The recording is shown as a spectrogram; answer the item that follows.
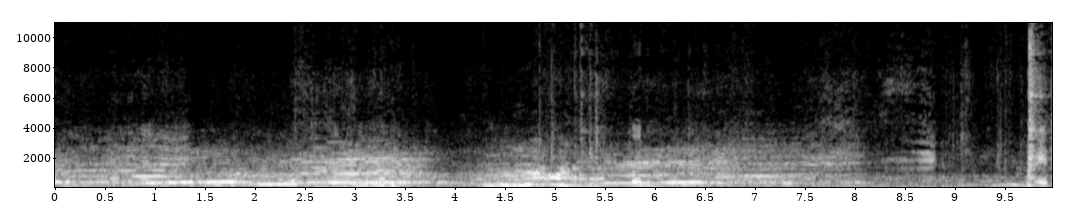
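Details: Fierce cattle being handled, several long harmonic moos with wavering pitch, overlapping calls from more than one animal, brief clicks and clatter in the background.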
